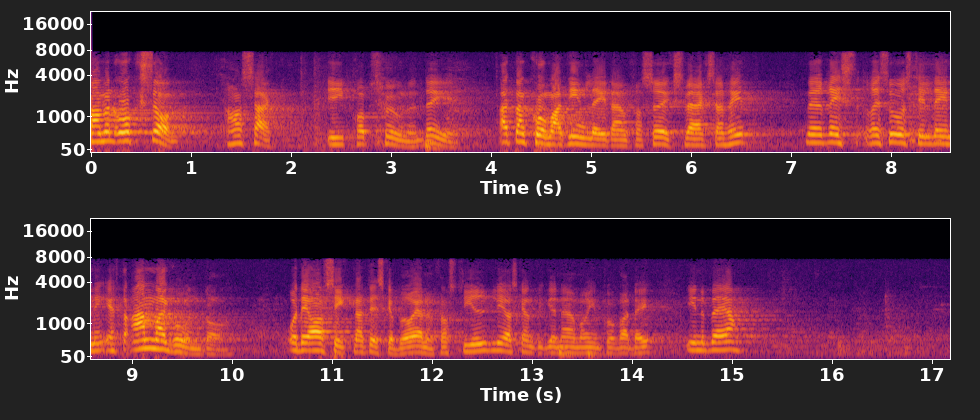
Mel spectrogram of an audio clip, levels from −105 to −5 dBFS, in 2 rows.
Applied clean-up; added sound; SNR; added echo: none; none; none; none.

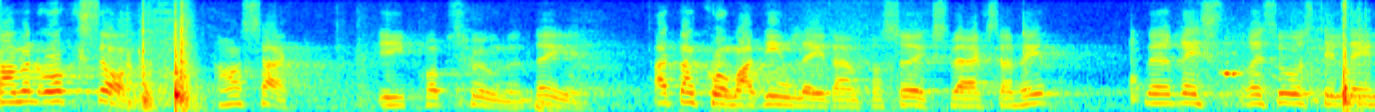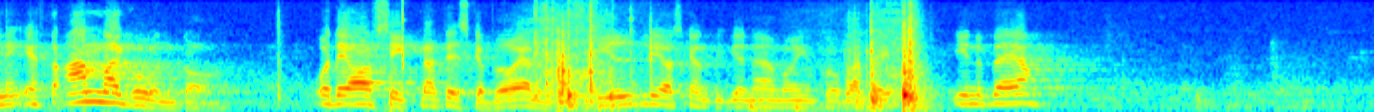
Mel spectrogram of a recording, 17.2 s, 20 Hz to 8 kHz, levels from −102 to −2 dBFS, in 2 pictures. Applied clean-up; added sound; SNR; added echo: none; Drawer open or close; 2 dB; none.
